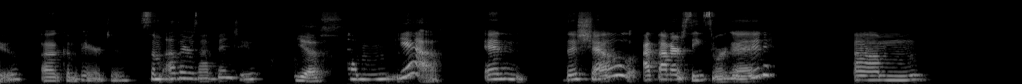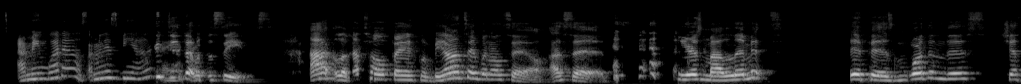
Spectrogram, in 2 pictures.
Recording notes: Back on zoom.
